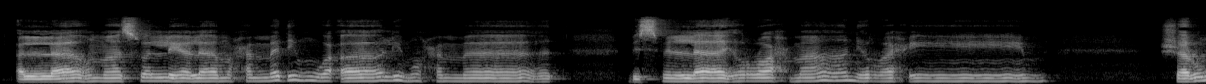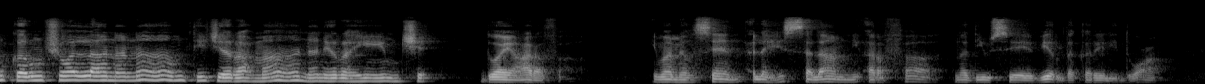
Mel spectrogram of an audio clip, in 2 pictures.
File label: Dua Gujrati; Arafat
